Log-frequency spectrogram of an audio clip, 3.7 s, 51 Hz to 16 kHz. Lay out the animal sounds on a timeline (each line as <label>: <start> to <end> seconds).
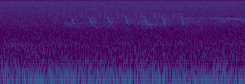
Ovenbird (Seiurus aurocapilla): 0.6 to 3.1 seconds
Red-eyed Vireo (Vireo olivaceus): 1.9 to 3.7 seconds
Black-throated Green Warbler (Setophaga virens): 2.4 to 3.7 seconds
